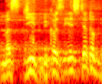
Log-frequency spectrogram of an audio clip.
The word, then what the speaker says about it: masjid: many massid there many masid so they say masgid not masjid because instead of g they pronounce G not J G.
